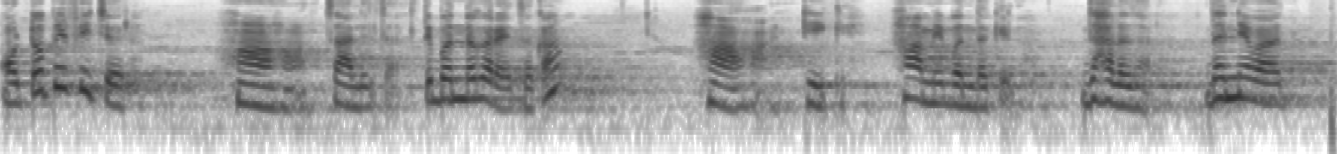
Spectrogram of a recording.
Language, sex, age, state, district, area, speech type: Marathi, female, 18-30, Maharashtra, Mumbai City, urban, spontaneous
